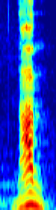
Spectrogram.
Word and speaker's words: NaN: 정확한 계산은 정수를 사용해라 자 난이라고 읽으시면 되고 nan이라고 돼 있죠 난 어난 어 난이라고시면 돼요 어은 약자입니다 약자 숫자가 아니야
